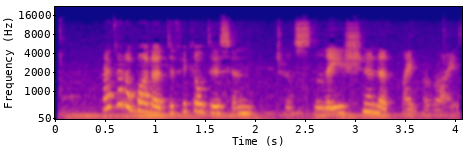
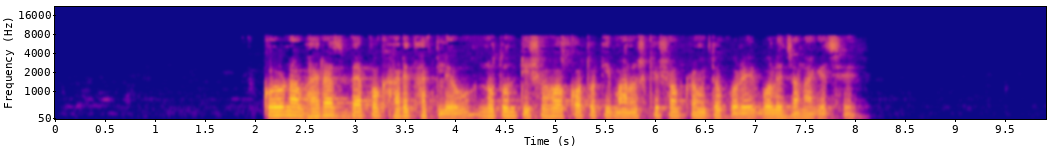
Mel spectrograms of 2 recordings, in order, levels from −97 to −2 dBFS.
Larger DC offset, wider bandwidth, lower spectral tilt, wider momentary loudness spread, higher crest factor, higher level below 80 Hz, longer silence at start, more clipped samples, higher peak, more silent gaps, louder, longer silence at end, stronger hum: neither; first, 14.5 kHz vs 7.8 kHz; second, -4.5 dB/octave vs -7 dB/octave; first, 13 LU vs 7 LU; about the same, 20 dB vs 18 dB; about the same, -54 dBFS vs -56 dBFS; second, 0.05 s vs 2.1 s; neither; second, -8 dBFS vs -2 dBFS; neither; second, -27 LUFS vs -18 LUFS; second, 0 s vs 1.9 s; neither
